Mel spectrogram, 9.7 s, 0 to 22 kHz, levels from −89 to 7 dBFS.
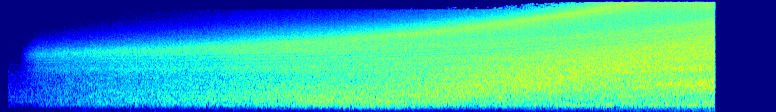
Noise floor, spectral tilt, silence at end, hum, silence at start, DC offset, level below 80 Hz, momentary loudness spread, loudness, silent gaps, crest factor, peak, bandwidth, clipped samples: -54 dBFS; 1 dB/octave; 0.75 s; none; 0.7 s; under 0.1%; -78 dBFS; 20 LU; -19 LUFS; none; 20 dB; -4 dBFS; over 20 kHz; under 0.1%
